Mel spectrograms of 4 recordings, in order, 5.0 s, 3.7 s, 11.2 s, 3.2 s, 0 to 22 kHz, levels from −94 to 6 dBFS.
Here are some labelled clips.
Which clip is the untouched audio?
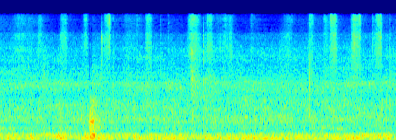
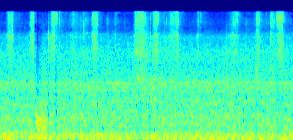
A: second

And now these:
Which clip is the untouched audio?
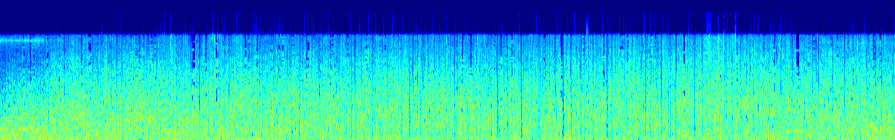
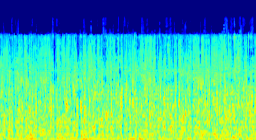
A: first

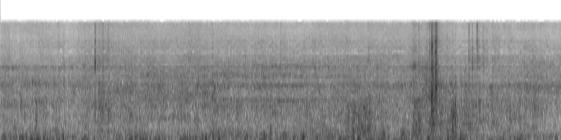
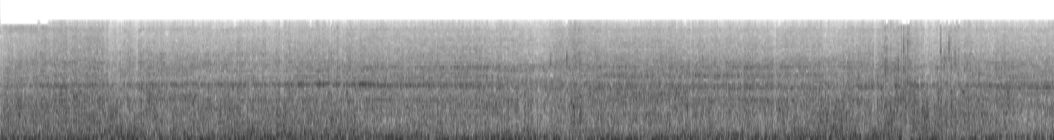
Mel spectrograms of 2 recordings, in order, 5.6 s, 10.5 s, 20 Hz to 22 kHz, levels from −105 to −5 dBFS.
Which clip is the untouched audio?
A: second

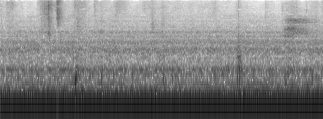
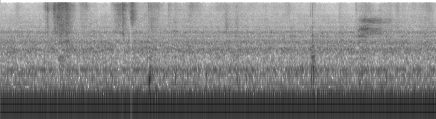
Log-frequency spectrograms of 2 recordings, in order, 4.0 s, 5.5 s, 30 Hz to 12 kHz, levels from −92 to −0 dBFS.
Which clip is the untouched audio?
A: first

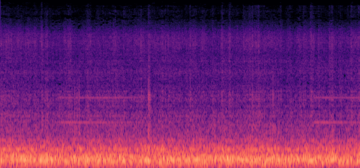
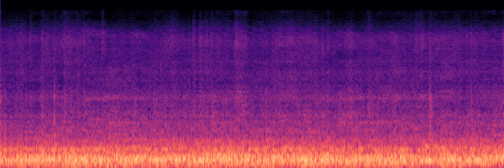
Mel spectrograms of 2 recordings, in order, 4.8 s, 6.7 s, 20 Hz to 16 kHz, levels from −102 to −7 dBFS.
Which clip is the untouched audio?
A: first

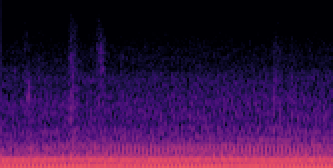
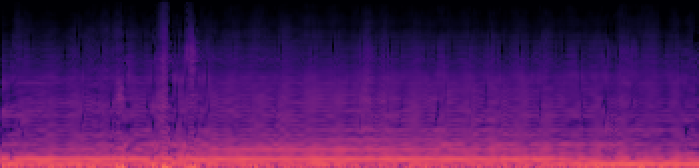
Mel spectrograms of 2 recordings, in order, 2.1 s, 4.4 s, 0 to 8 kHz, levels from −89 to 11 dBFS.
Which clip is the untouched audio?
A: first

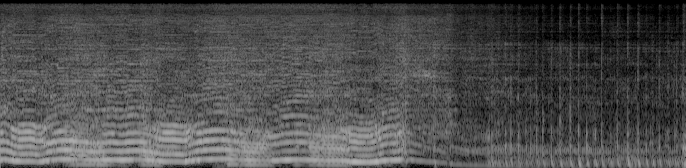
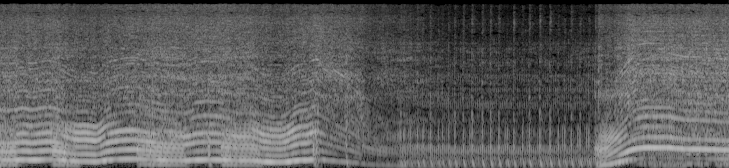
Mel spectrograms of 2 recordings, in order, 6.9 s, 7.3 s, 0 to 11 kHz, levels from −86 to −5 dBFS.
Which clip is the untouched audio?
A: second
